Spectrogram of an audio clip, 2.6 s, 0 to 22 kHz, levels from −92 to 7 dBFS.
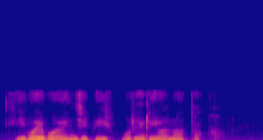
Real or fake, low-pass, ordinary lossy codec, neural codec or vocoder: fake; 19.8 kHz; AAC, 24 kbps; codec, 44.1 kHz, 7.8 kbps, Pupu-Codec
